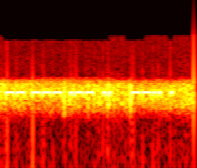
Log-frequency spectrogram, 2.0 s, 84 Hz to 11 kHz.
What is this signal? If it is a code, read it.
Morse code, heard as a keyed tone, about 46 wpm, 760 Hz. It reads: MOWI ZE
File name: dlazaawansowanych / nagraniazpasma / websdr recording 3565.0kHz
